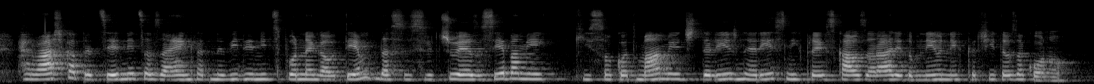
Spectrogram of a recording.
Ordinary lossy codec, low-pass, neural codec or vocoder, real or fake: none; 19.8 kHz; none; real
